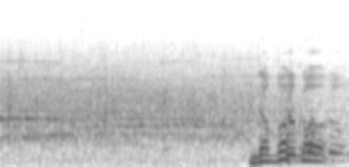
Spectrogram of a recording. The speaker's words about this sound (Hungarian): Látom, vannak itt olyanok, akik szeretik Don Boscót. Tapsot nekik!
